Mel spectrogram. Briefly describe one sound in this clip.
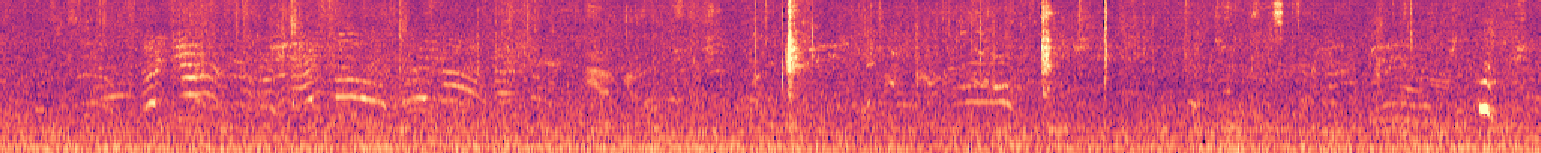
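A small crowd murmurs softly outdoors.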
